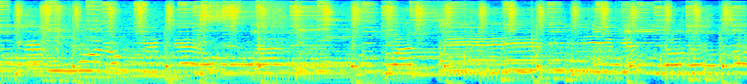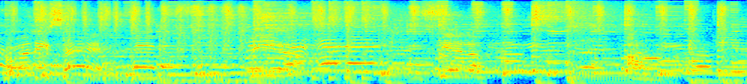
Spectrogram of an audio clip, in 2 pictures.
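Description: Live Latin dance band music playing loudly, with a steady beat, a shaker-style rattle and wavering melodic lines, in an instrumental stretch between sung lines.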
